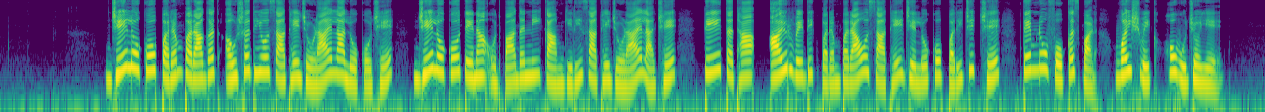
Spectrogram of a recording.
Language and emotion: Gujarati, neutral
